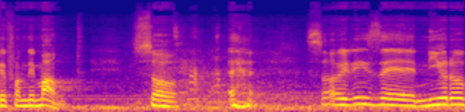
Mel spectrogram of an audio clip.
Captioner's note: laughter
